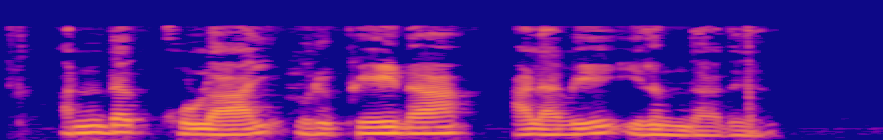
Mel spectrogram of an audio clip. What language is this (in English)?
Tamil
